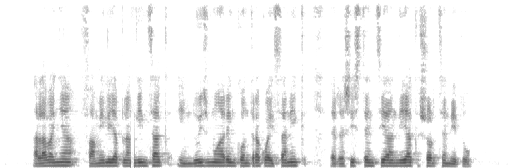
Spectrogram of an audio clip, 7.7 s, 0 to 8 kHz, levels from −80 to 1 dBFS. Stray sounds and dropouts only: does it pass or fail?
fail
